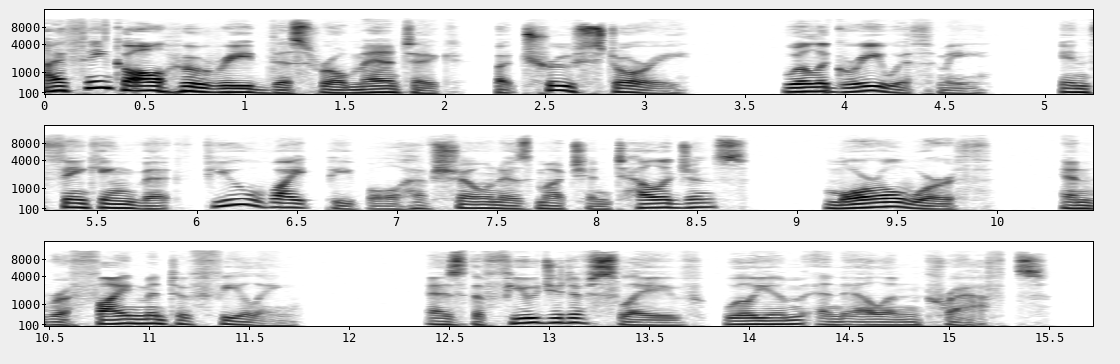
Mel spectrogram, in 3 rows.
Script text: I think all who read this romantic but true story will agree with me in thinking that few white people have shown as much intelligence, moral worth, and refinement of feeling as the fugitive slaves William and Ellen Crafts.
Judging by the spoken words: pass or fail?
fail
